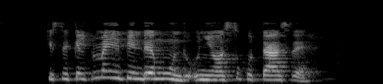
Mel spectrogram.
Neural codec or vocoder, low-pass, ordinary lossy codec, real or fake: none; 7.2 kHz; Opus, 64 kbps; real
